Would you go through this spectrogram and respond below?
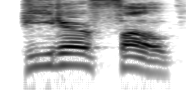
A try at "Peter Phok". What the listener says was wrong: I should correct you. It's Poke actually. It's a silent H. Poke. It's commonly mispronounced, but it's all good.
